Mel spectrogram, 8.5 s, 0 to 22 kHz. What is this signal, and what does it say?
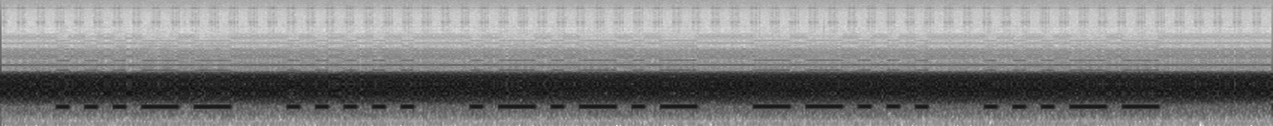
Morse code, heard as a keyed tone, about 13 wpm, 510 Hz, with noise. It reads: 35.73
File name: arissat / recordings / ARISSat 11Sept2011 1359utc 2mins 14frames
